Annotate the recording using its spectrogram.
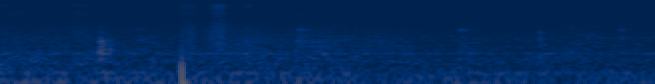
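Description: Near silence, broken by a few faint ticks and taps from a wooden spatula stirring tomato paste and onions in a nonstick pan; the sharpest tap comes about a second in.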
